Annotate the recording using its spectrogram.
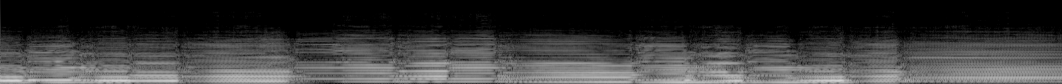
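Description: Solo cello bowed through a study, a line of sustained notes changing every half second to a second. It settles on one long held note near the end.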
